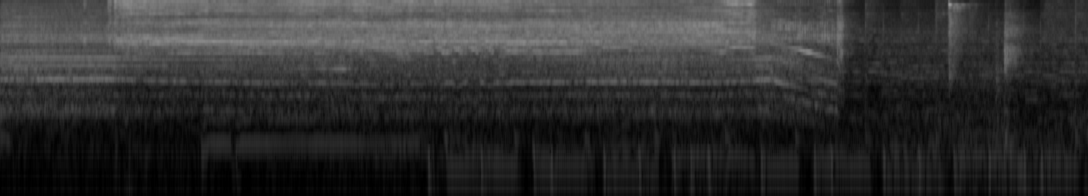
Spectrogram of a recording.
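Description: Power tool cutting through steel horseshoes with a loud, continuous grinding whine for about ten seconds, a low thumping rhythm beneath it, before the blade winds down and scattered clanks follow.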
